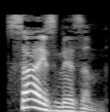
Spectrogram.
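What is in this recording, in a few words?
"seismism", British English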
